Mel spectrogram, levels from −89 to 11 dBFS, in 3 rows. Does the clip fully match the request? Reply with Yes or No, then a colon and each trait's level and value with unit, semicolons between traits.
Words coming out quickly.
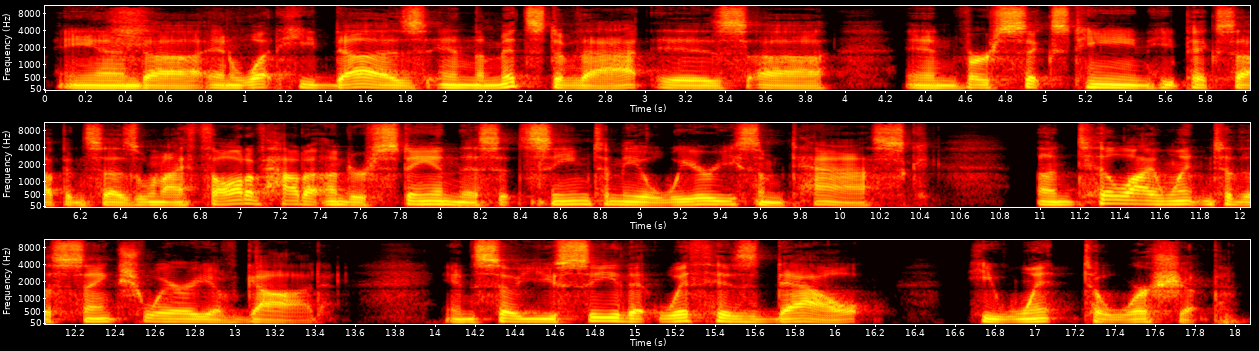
No: average, 185 wpm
